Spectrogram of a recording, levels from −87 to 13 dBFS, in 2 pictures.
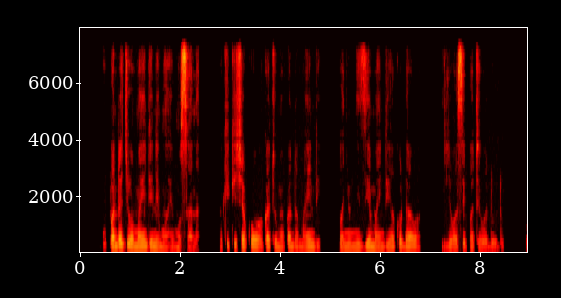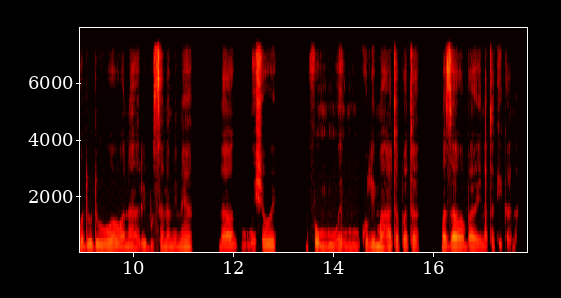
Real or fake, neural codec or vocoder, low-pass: real; none; 7.2 kHz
